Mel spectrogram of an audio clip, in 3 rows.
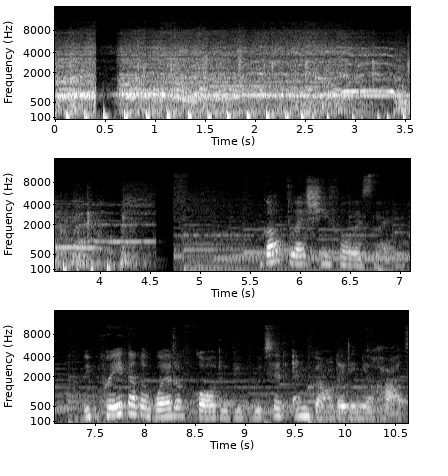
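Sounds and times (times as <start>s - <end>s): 
audience shouting praise: 0.0s - 4.4s
rhythmic clapping: 0.0s - 4.4s
speech: 5.7s - 10.6s.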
